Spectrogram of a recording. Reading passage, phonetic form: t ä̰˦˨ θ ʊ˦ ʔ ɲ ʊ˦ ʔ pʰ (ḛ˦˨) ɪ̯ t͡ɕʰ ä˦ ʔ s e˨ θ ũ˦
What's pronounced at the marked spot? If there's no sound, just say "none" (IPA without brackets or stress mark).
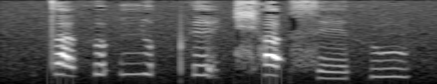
ḛ˦˨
